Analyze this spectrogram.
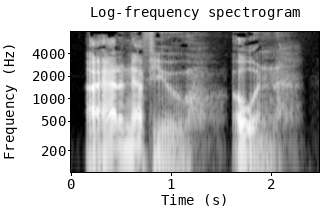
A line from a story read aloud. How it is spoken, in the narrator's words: he said wearily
